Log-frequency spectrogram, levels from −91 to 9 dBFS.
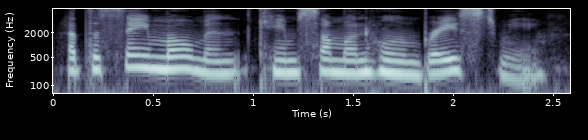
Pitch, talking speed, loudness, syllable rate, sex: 215 Hz, 210 wpm, -15 LUFS, 6.0 syllables/s, female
